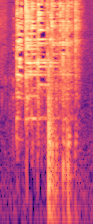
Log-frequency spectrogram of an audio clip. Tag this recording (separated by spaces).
break breaking crack crash glass glasses pottery shards shatter smash splintering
